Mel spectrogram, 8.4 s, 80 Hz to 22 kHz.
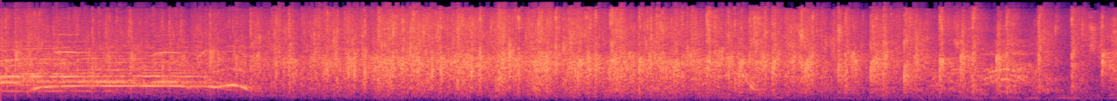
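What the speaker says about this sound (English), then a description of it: "Let's give them a round of applause for doing that." A theatre audience at a 24-hour theatre event applauds, a dense and steady wash of many hands clapping that lasts several seconds, with a voice heard briefly at the start.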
